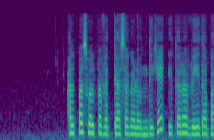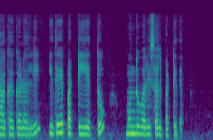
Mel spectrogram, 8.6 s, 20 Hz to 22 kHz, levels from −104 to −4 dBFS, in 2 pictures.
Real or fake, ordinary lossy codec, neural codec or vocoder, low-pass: real; AAC, 96 kbps; none; 14.4 kHz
